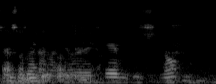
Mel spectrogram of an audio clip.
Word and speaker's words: Heimlich: Vamos a ver en este video la maniobra de Heimlich. De Heinlein. Yo dije Heinrich.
